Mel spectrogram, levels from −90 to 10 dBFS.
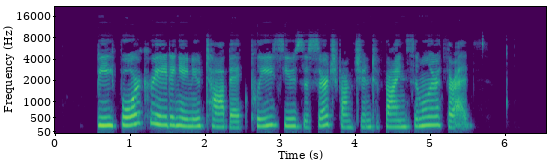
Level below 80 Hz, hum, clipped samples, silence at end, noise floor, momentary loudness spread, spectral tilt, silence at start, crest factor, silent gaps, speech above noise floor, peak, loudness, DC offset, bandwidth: -64 dBFS; none; under 0.1%; 1.05 s; -82 dBFS; 9 LU; -4 dB/octave; 0.55 s; 18 dB; none; 65 dB; -2 dBFS; -18 LUFS; under 0.1%; 9 kHz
